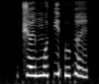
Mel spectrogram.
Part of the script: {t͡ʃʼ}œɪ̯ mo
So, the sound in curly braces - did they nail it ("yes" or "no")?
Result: no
